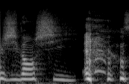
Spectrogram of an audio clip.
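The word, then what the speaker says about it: Givenchy: Ce serait c'est c'est un parfum givanchi. Ça se prononce pour vrai. Givanchi. Ouais. Ouais. OK. Je trouve ça weird de que un G qui est doux. Moi je pensais citivanchi. Non, c'est Givanchi.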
